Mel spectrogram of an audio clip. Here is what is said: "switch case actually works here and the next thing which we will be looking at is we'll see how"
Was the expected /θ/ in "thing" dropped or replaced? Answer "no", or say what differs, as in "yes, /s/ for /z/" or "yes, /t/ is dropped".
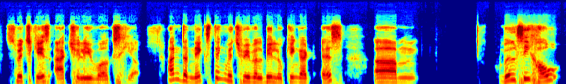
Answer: yes, /t/ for /θ/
